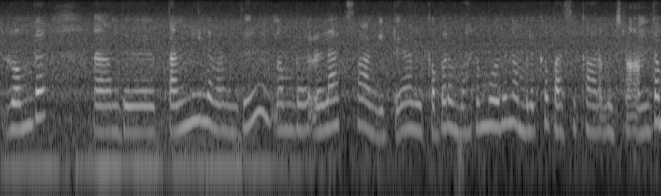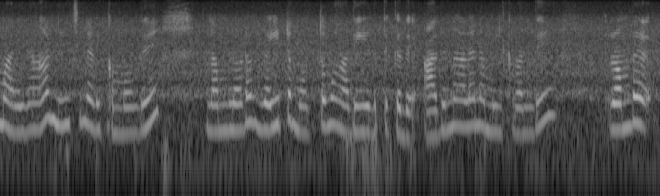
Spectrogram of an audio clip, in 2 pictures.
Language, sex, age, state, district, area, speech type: Tamil, female, 18-30, Tamil Nadu, Nagapattinam, rural, spontaneous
